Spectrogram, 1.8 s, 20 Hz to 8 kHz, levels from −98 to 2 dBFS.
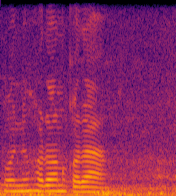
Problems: constant background noise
